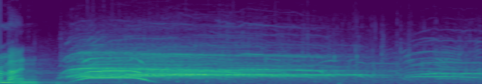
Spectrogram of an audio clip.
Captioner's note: audience cheering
